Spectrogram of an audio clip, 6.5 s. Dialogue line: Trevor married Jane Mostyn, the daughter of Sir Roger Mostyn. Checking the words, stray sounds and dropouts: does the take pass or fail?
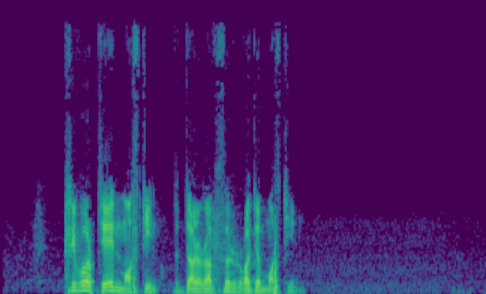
fail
